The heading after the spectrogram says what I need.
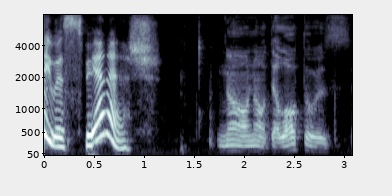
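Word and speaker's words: Dell'Otto: he's the painter and gabrielle delatto i thought it was gelato i've been saying it wrong my whole life i mean yeah the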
